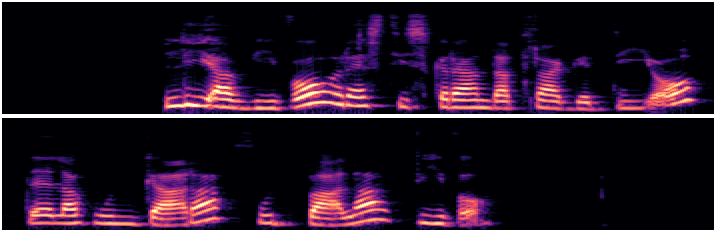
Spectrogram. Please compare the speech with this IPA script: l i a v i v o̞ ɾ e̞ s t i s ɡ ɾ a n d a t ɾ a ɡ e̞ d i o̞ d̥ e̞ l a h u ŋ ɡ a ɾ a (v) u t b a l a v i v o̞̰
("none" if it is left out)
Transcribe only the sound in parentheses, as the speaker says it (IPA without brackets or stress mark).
f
